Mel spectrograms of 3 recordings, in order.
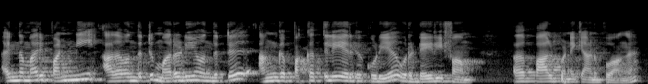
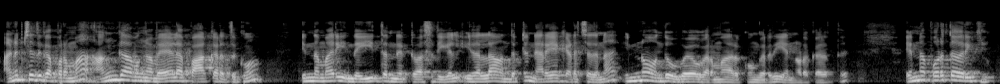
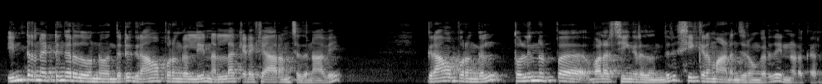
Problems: none marked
